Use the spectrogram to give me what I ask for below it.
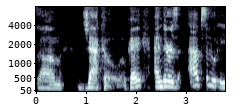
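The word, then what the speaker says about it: Jacquot: mean she is absolutely gorgeous it's it's the jacko um pronounced um jaco okay and there is absolutely no visible difference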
